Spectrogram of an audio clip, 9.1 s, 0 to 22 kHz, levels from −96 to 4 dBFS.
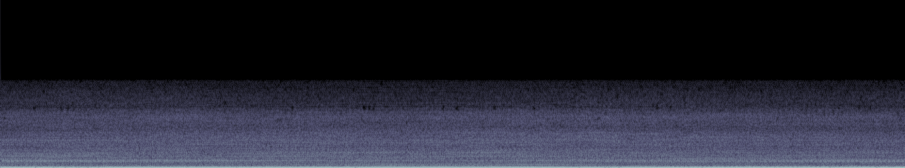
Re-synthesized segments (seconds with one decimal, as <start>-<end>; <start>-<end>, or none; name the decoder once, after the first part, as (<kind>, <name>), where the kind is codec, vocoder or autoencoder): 0.0-9.1 (vocoder, Vocos)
